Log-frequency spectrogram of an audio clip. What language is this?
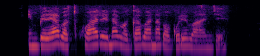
Kinyarwanda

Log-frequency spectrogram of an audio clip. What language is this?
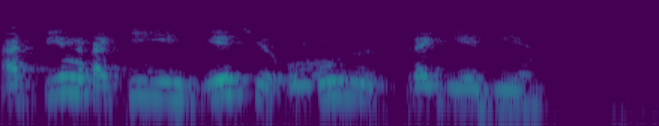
Russian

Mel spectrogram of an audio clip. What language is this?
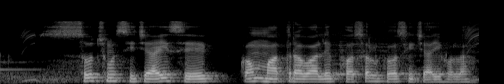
Bhojpuri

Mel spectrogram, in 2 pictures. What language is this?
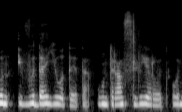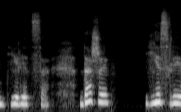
Russian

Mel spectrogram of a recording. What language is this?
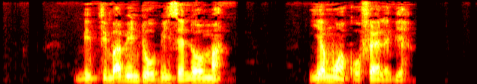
Kwasio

